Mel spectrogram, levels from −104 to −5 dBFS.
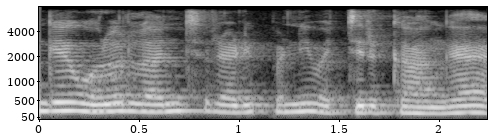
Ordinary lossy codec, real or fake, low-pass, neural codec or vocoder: none; real; 7.2 kHz; none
